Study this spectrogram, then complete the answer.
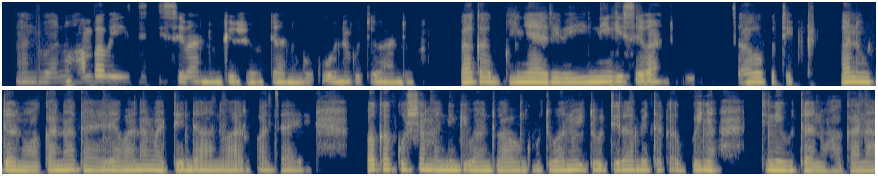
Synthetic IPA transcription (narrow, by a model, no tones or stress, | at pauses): ʋantʰuʋano̞ɦambaʋeid͡zid͡ziseʋantʰuŋɡeʐe̞utanoŋɡo̞kuonakutiʋantʰu | ʋakaɡʱwiɲaiɾeʋeiniŋɡise̞̰ʋantʰu | d͡zaʋo̞kuti | ʋane̞utano̞ɦwakanakaereɦaʋanamate̞ndaa̰noʋa̰rifa̰d͡za̰ire | ʋakako̞ʃamaniŋɡiʋantʰuaʋoŋɡokutiʋano̞itakutiɾambetaka̰ɡʱwiɲatine̞utano̞ɦwakanaːka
